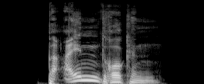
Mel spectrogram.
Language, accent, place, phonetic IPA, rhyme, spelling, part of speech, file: German, Germany, Berlin, [bəˈʔaɪ̯nˌdʁʊkn̩], -aɪ̯ndʁʊkn̩, beeindrucken, verb, De-beeindrucken.ogg
- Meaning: to impress, to impose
